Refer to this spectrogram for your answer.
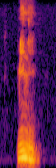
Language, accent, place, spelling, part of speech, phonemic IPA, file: French, France, Lyon, mini, adjective / adverb, /mi.ni/, LL-Q150 (fra)-mini.wav
- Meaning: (adjective) small; tiny; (adverb) minimum; minimally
